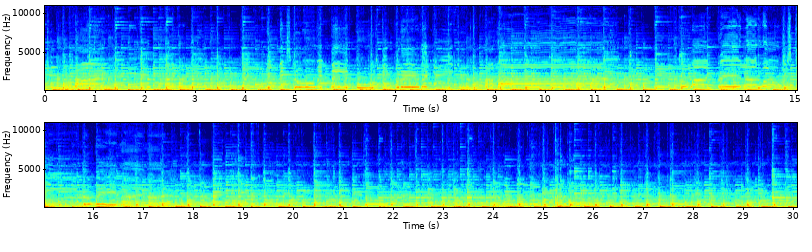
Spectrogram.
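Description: Bluegrass band playing: banjo, mandolin, two acoustic guitars and upright bass, over a steady, evenly repeating bass beat.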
